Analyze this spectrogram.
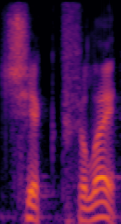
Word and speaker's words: Chick-fil-A: i got your upload the other day it's pronounced chick-fil-a so why the don't they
